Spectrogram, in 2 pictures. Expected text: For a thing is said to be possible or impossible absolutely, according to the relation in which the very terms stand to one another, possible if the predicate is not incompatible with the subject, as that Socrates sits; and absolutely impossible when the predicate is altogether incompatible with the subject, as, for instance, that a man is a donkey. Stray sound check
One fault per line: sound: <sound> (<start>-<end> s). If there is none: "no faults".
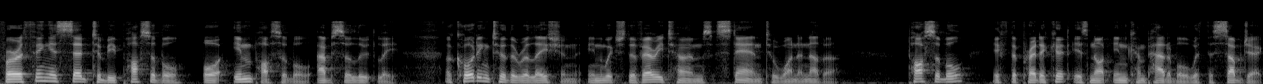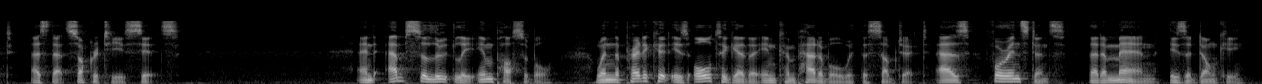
no faults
